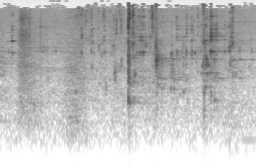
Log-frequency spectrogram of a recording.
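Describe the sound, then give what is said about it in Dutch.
Water is poured into a glass, a short trickling splash with a few bright clinks and drips, heard alone without any talking. “Ook een glaasje water? Ja, graag. Even inschenken.”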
